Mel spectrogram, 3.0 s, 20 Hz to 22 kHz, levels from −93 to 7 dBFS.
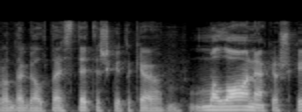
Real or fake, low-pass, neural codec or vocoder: real; 9.9 kHz; none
